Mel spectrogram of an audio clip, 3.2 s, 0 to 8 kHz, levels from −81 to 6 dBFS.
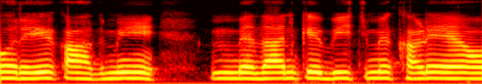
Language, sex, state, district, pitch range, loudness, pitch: Hindi, male, Jharkhand, Deoghar, 210-215 Hz, -13 LUFS, 210 Hz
